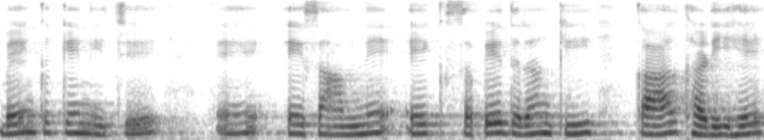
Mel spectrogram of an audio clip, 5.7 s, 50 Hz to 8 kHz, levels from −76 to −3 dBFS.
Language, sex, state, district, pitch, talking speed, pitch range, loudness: Hindi, female, Bihar, Gopalganj, 190 Hz, 145 wpm, 175-200 Hz, -28 LUFS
